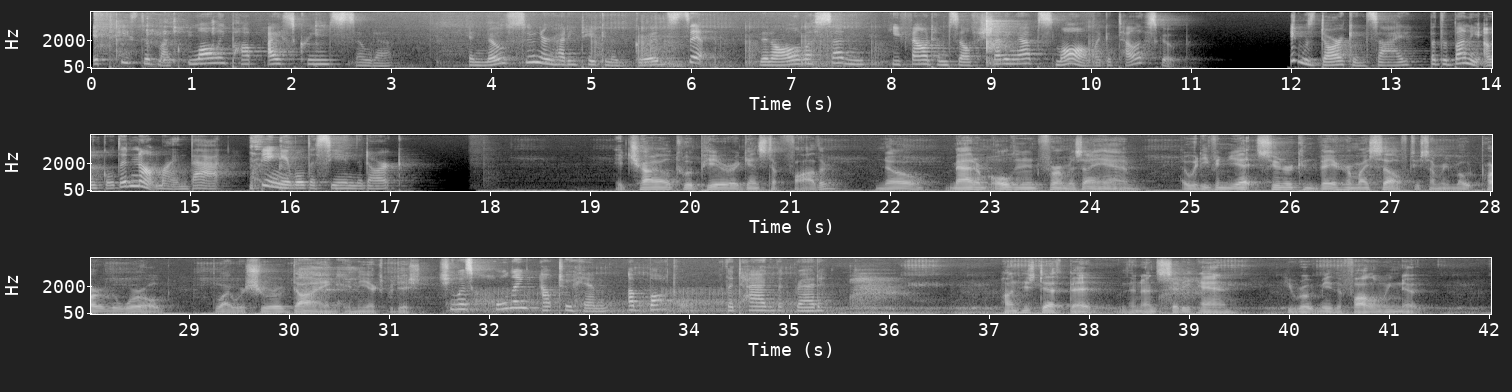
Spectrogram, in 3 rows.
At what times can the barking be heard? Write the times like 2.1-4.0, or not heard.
not heard.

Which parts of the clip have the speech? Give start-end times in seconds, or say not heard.
0.0-10.9, 11.9-17.1, 19.2-35.5, 37.1-41.4.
